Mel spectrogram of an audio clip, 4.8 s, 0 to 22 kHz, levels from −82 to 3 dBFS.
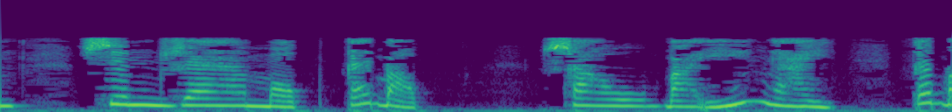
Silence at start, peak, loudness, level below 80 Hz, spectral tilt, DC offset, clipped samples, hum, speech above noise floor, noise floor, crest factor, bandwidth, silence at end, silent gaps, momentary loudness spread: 0 s; -4 dBFS; -20 LUFS; -42 dBFS; -5 dB/octave; under 0.1%; under 0.1%; none; 23 dB; -43 dBFS; 16 dB; 5.4 kHz; 0 s; none; 8 LU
